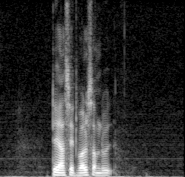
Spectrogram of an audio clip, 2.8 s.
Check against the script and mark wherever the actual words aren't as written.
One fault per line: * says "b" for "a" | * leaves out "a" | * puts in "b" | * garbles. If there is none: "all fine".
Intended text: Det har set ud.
* puts in "voldsomt"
